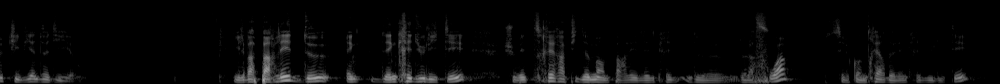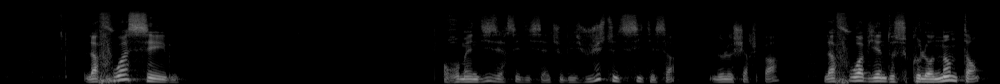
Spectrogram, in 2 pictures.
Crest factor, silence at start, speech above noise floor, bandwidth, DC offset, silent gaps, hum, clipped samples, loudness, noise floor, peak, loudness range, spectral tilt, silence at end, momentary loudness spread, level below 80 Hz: 24 dB; 0 s; 49 dB; 14.5 kHz; under 0.1%; none; none; under 0.1%; -38 LUFS; -87 dBFS; -14 dBFS; 9 LU; -4.5 dB/octave; 0.2 s; 18 LU; -72 dBFS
